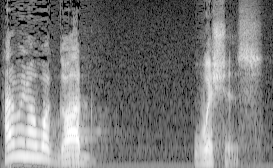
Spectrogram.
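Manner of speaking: ordinary delivery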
